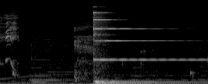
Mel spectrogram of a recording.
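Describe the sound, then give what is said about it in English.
A bell rings out with one sharp strike, its bright, clear tone lingering and slowly fading. A few faint, muffled sounds come just before it. “I like my bells still.”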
